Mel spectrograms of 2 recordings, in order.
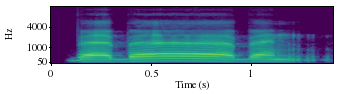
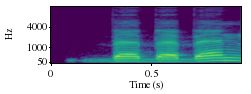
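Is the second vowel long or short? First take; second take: long; short. First: The second vowel is long, held two beats. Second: The second vowel is short, held one beat. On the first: The speaker calls it right. "mais baba ben" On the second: The speaker calls it wrong. "On ne dira pas baba ben"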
